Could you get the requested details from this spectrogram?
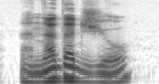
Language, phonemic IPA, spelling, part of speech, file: French, /a.da(d)ʒ.jo/, adagio, adverb / noun, Fr-adagio.ogg
- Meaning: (adverb) adagio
